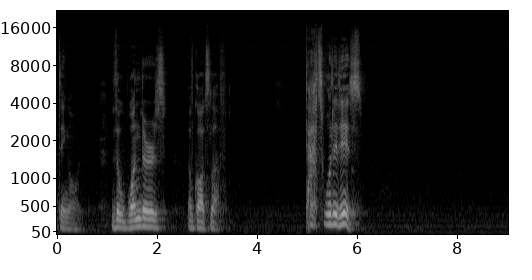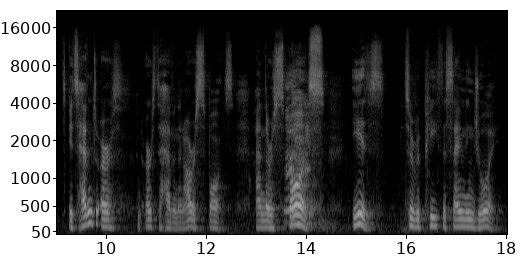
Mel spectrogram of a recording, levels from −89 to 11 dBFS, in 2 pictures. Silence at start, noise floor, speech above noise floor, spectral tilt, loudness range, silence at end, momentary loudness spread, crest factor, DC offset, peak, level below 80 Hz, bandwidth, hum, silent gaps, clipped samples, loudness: 0.05 s; -74 dBFS; 37 dB; -4 dB/octave; 8 LU; 0.2 s; 16 LU; 22 dB; under 0.1%; -18 dBFS; -82 dBFS; 17 kHz; none; none; under 0.1%; -37 LUFS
